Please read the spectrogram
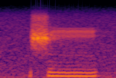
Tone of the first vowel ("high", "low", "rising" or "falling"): high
